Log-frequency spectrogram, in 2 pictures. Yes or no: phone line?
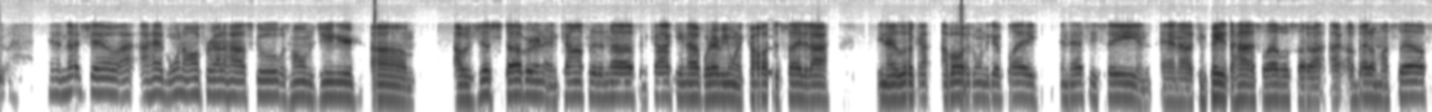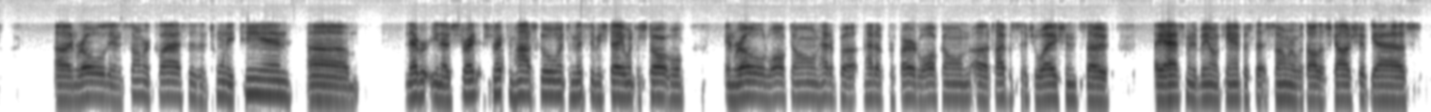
yes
